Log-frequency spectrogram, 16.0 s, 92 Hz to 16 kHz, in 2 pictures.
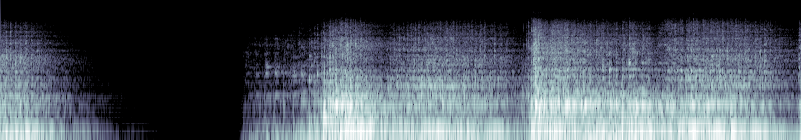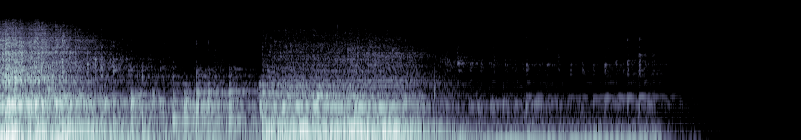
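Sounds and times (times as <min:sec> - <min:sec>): monster roar sound effect: 0:02.8 - 0:12.7.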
